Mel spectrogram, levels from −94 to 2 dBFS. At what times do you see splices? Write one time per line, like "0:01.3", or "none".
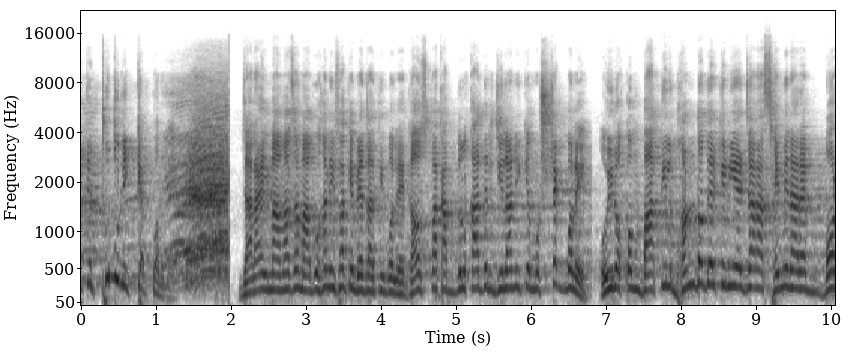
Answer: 0:02.0
0:06.8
